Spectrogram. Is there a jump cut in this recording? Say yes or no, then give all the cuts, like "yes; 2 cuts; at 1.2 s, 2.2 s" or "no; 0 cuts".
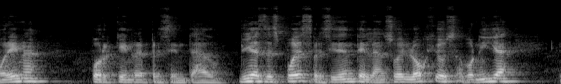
yes; 3 cuts; at 1.3 s, 2.3 s, 3.1 s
